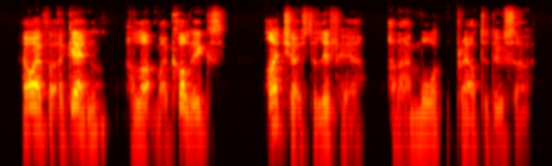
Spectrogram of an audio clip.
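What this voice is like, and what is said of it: Non-local accent, not from Hull. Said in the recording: “You will probably realise from my accent that, unlike my other colleagues, I don't originate from Hull”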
